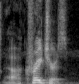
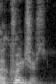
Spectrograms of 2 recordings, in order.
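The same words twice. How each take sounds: First: Said in the usual way. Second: Clean redo. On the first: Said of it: "clears throat, redoes it". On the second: Shown as a demonstration. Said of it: "redo after voice crack".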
